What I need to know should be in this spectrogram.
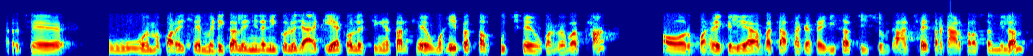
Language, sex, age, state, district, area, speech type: Maithili, male, 45-60, Bihar, Madhepura, urban, conversation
